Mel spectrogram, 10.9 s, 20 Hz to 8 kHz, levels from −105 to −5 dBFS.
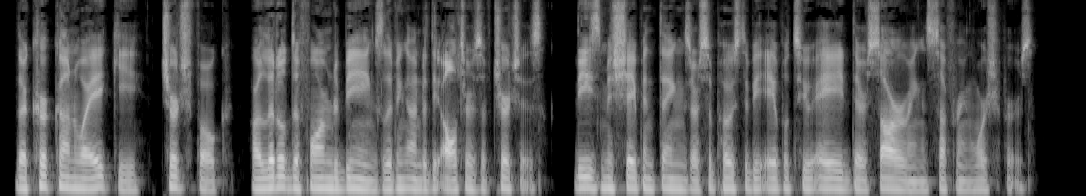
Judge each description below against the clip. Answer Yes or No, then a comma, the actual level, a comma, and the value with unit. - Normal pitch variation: No, narrow, 2.2 semitones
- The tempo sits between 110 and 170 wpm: Yes, average, 160 wpm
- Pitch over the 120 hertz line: No, low, 100 Hz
